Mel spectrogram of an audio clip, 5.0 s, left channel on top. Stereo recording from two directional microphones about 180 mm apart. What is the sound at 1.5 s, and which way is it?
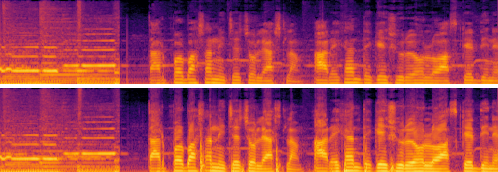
A man's voice, 45° right (ahead or behind).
